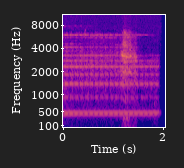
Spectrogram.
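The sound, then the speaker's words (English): A phone's outgoing ringing tone sounds once, a steady buzzy electronic tone lasting about two seconds before cutting off abruptly, with a brief rustle of noise partway through. “And if he doesn't pick up this phone, think of guys we can call.”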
